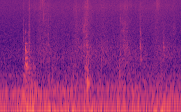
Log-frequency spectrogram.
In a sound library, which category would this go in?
Sound effects > Other mechanisms, engines, machines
